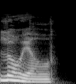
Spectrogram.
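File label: "Loyalty", British English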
